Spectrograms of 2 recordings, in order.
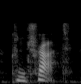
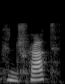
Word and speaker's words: contract: new apartment contract contract that is the verb stressed stressing the second syllable contract people can contract diseases in foreign countries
